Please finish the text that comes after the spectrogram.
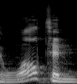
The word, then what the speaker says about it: Walton: It's not Walter, it's Walton Goggins. Oh, yeah, it is. I always do that, I called that too. fool Walter for years.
